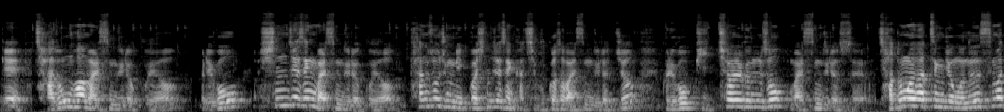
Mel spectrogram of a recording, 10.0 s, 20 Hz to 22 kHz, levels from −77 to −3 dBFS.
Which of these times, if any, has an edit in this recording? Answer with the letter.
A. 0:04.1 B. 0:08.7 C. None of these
B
